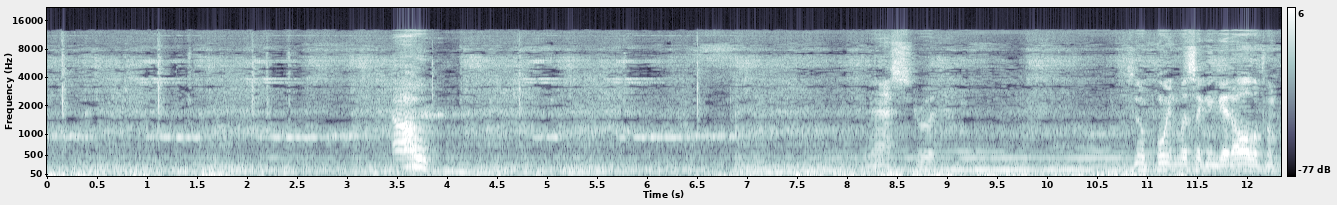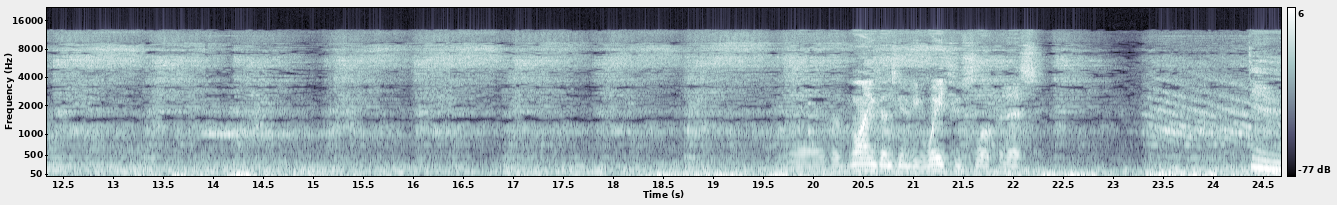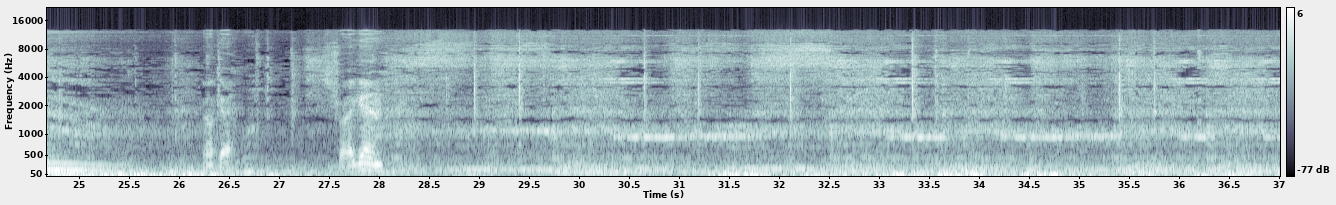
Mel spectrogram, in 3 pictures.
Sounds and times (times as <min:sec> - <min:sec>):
Music: 0:00.0 - 0:37.0.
